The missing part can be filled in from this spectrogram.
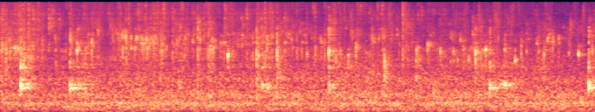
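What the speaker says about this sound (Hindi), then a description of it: "और जब आप इसको इस तरह तल के खाते हैं" Eggplant slices fry in a pan with a steady, close, even sizzle and hiss that runs unbroken for the whole stretch, with no voices.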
